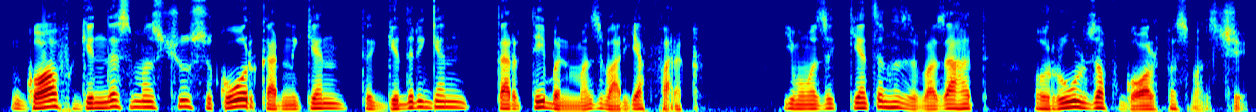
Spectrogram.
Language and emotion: Kashmiri, neutral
